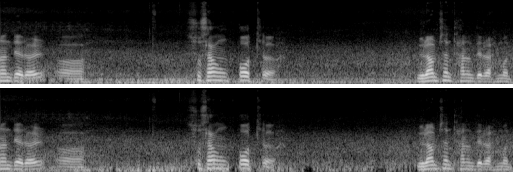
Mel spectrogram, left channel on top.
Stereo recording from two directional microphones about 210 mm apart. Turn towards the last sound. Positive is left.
turn(degrees=10)  # may be behind; listen again after turning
